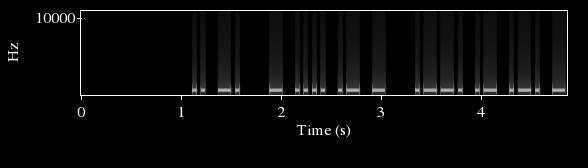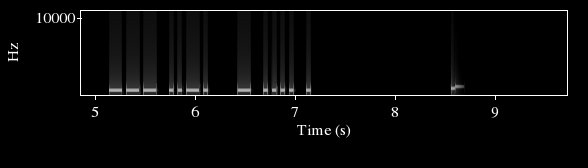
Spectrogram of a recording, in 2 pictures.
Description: Morse code, heard as a keyed tone, about 28 wpm, 700 Hz. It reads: IN THAT PART OF THE
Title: Sets of 5 Words Encore2 28wpm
